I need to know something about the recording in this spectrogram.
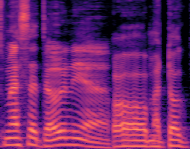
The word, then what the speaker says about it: Macedonia: you one lvia versus North macadonia Macadamia is peanuts dog what you North Macadamia is Republic no it's Macedonia oh my dog pronunciation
